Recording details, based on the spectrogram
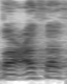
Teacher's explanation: اذ بعث ذال میں قلقلہ نہ ہونے پر اس کا خیال رکھنا ہے، بعث سا کو باریک پڑھنا ہے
